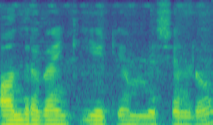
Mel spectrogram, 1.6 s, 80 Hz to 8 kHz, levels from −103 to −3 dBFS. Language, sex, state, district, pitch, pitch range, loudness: Telugu, male, Andhra Pradesh, Srikakulam, 110 Hz, 105-110 Hz, -21 LUFS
